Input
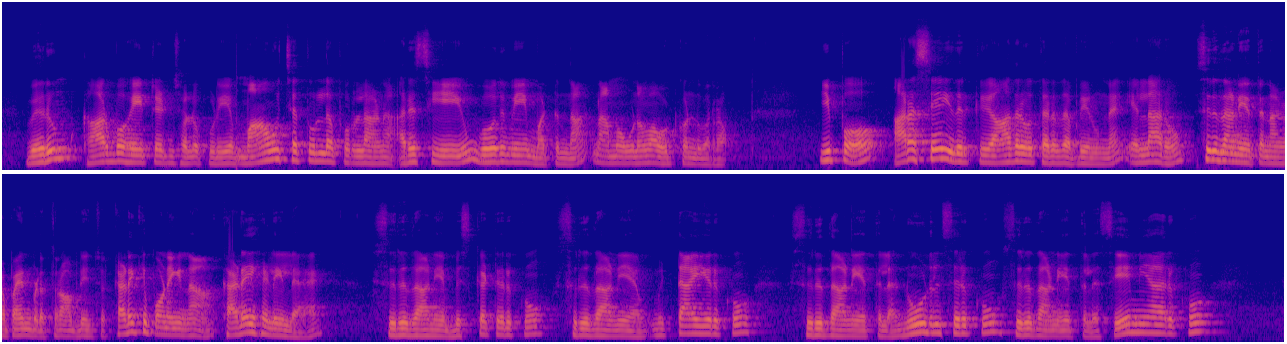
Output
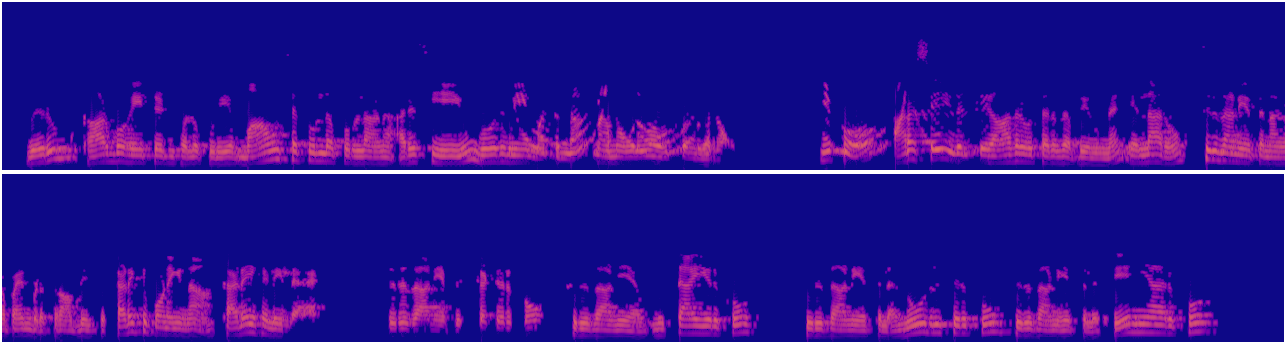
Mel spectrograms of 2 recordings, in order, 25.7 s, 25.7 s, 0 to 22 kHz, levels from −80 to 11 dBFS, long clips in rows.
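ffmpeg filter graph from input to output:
ffmpeg -i in.wav -filter_complex "[0:a]asettb=1/sr,asplit=3[link_01][link_02][link_03];[link_01]atrim=end=5.074[link_04];[link_02]atrim=start=5.07:end=9.86,asetpts=PTS-STARTPTS,afade=type=in:duration=0.004:curve=qsin,afade=type=out:start_time=4.786:duration=0.004:curve=qsin,agate=range=-33dB:threshold=-49dB:ratio=3:release=100:detection=peak,lowshelf=frequency=240:width_type=q:width=1.5:gain=-7.5,aphaser=in_gain=1:out_gain=1:delay=4.4:decay=0.65:speed=1:type=triangular[link_05];[link_03]atrim=start=9.856[link_06];[link_04][link_05]acrossfade=duration=0.004:curve1=hsin:curve2=qsin[link_07];[link_07][link_06]acrossfade=duration=0.004:curve1=qsin:curve2=hsin,asettb=1/sr,asplit=3[link_08][link_09][link_10];[link_08]atrim=end=15.634[link_11];[link_09]atrim=start=15.63:end=18.52,asetpts=PTS-STARTPTS,afade=type=in:duration=0.004:curve=qsin,afade=type=out:start_time=2.886:duration=0.004:curve=qsin,acontrast=31,acrossover=split=570 3600:gain=0.0891 1 0.224[link_12][link_13][link_14];[link_12][link_13][link_14]amix=inputs=3:normalize=0[link_15];[link_10]atrim=start=18.516[link_16];[link_11][link_15]acrossfade=duration=0.004:curve1=hsin:curve2=qsin[link_17];[link_17][link_16]acrossfade=duration=0.004:curve1=qsin:curve2=hsin,afftfilt=real='re*gte(hypot(re,im),0.0355)':imag='im*gte(hypot(re,im),0.0355)':win_size=1024:overlap=0.75,highpass=frequency=230:width=0.5412,highpass=frequency=230:width=1.3066,acompressor=threshold=-34dB:ratio=4,volume=3dB" out.wav

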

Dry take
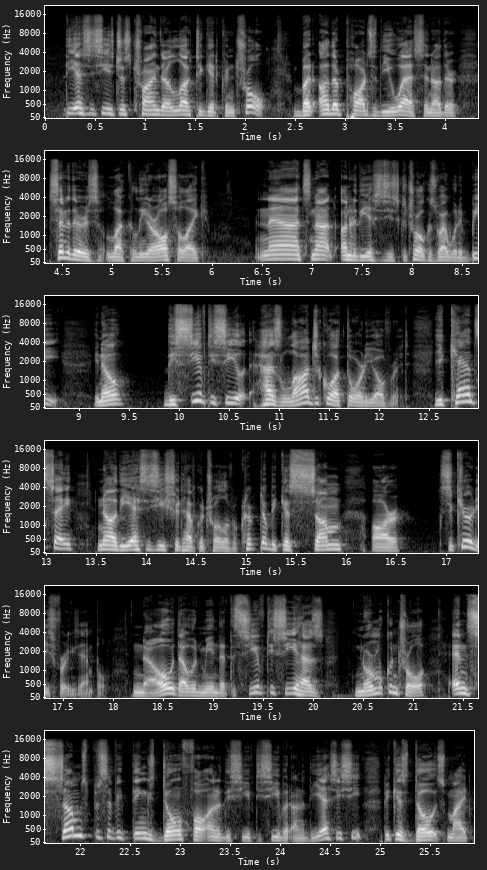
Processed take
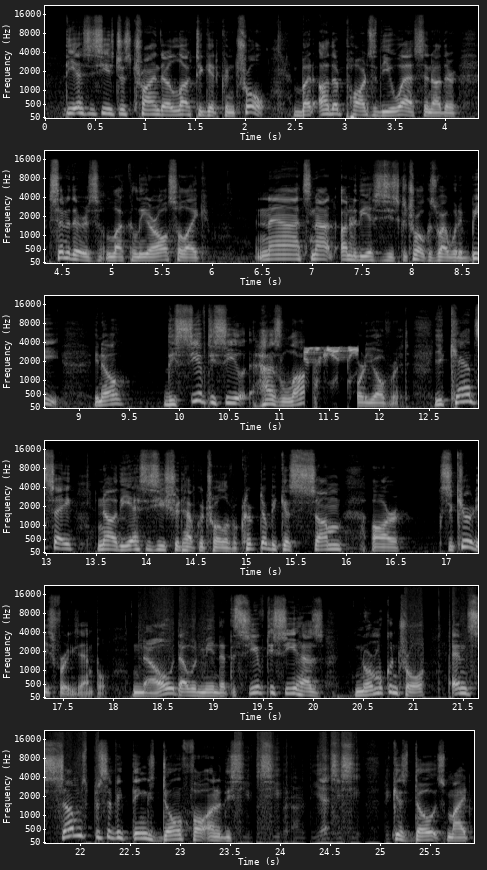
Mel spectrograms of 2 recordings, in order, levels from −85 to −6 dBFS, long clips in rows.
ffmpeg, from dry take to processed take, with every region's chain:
ffmpeg -i in.wav -filter_complex "[0:a]asettb=1/sr,asplit=3[link_01][link_02][link_03];[link_01]atrim=end=11.254[link_04];[link_02]atrim=start=11.25:end=11.79,asetpts=PTS-STARTPTS,afade=type=in:duration=0.004:curve=qsin,afade=type=out:start_time=0.536:duration=0.004:curve=qsin,bandreject=frequency=159.7:width_type=h:width=4,bandreject=frequency=319.4:width_type=h:width=4,bandreject=frequency=479.1:width_type=h:width=4,bandreject=frequency=638.8:width_type=h:width=4,bandreject=frequency=798.5:width_type=h:width=4,bandreject=frequency=958.2:width_type=h:width=4,bandreject=frequency=1117.9:width_type=h:width=4,bandreject=frequency=1277.6:width_type=h:width=4,bandreject=frequency=1437.3:width_type=h:width=4,bandreject=frequency=1597:width_type=h:width=4,lowpass=frequency=2900:width_type=q:width=0.5098,lowpass=frequency=2900:width_type=q:width=0.6013,lowpass=frequency=2900:width_type=q:width=0.9,lowpass=frequency=2900:width_type=q:width=2.563,afreqshift=-3400[link_05];[link_03]atrim=start=11.786[link_06];[link_04][link_05]acrossfade=duration=0.004:curve1=hsin:curve2=qsin[link_07];[link_07][link_06]acrossfade=duration=0.004:curve1=qsin:curve2=hsin,asettb=1/sr,asplit=3[link_08][link_09][link_10];[link_08]atrim=end=18.254[link_11];[link_09]atrim=start=18.25:end=19.02,asetpts=PTS-STARTPTS,afade=type=in:duration=0.004:curve=qsin,afade=type=out:start_time=0.766:duration=0.004:curve=qsin,lowpass=9000,equalizer=frequency=840:width=2.8:gain=-10,acrusher=bits=5:mode=log:mix=0:aa=0.000001[link_12];[link_10]atrim=start=19.016[link_13];[link_11][link_12]acrossfade=duration=0.004:curve1=hsin:curve2=qsin[link_14];[link_14][link_13]acrossfade=duration=0.004:curve1=qsin:curve2=hsin,asettb=1/sr,asplit=3[link_15][link_16][link_17];[link_15]atrim=end=20.914[link_18];[link_16]atrim=start=20.91:end=22.19,asetpts=PTS-STARTPTS,afade=type=in:duration=0.004:curve=qsin,afade=type=out:start_time=1.276:duration=0.004:curve=qsin,highpass=86,acrusher=bits=7:dc=4:mix=0:aa=0.000001[link_19];[link_17]atrim=start=22.186[link_20];[link_18][link_19]acrossfade=duration=0.004:curve1=hsin:curve2=qsin[link_21];[link_21][link_20]acrossfade=duration=0.004:curve1=qsin:curve2=hsin,asettb=1/sr,asplit=3[link_22][link_23][link_24];[link_22]atrim=end=23.544[link_25];[link_23]atrim=start=23.54:end=25.13,asetpts=PTS-STARTPTS,afade=type=in:duration=0.004:curve=qsin,afade=type=out:start_time=1.586:duration=0.004:curve=qsin,aderivative,acrusher=bits=7:dc=4:mix=0:aa=0.000001,asplit=2[link_26][link_27];[link_27]adelay=26,volume=-11dB[link_28];[link_26][link_28]amix=inputs=2:normalize=0,atrim=end_sample=70119[link_29];[link_24]atrim=start=25.126[link_30];[link_25][link_29]acrossfade=duration=0.004:curve1=hsin:curve2=qsin[link_31];[link_31][link_30]acrossfade=duration=0.004:curve1=qsin:curve2=hsin,aecho=1:1:5.3:0.33,alimiter=limit=-12.5dB:level=0:latency=1:release=61,acompressor=threshold=-27dB:ratio=4,volume=-5.5dB" out.wav

